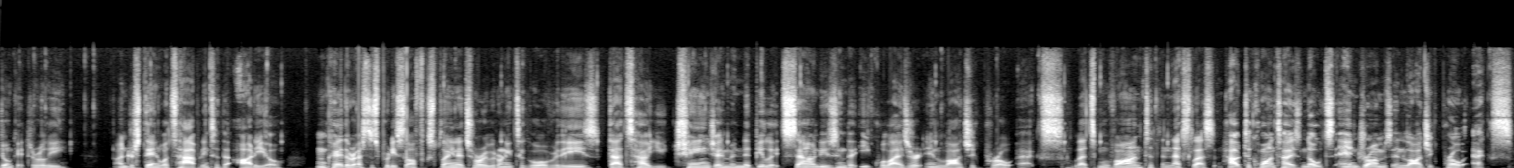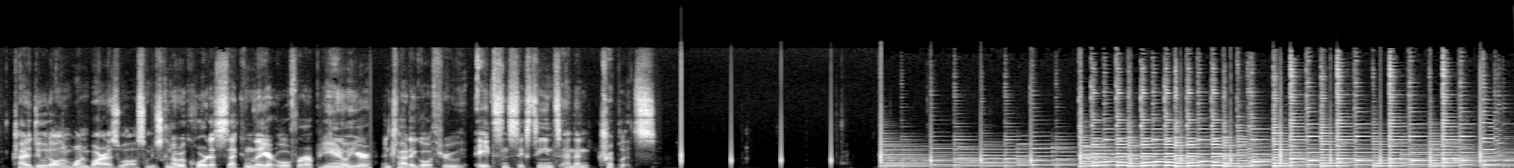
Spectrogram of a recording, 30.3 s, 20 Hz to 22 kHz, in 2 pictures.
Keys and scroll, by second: 21.1 r, 21.7 BackSpace.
